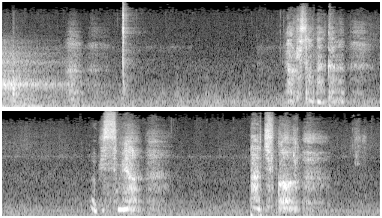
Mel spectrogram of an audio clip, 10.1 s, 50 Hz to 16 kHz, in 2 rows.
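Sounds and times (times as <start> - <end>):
dramatic sound effect hit: 0.0 - 1.3
woman breathing: 0.0 - 1.5.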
